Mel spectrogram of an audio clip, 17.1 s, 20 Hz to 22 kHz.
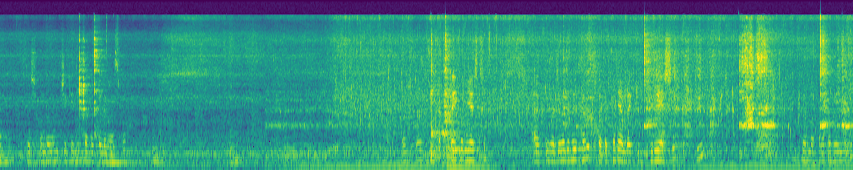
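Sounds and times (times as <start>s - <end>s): steady low hum: 0.0s - 17.0s
metal pan clinking: 12.8s - 13.4s, 14.8s - 15.6s, 16.4s - 17.0s.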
